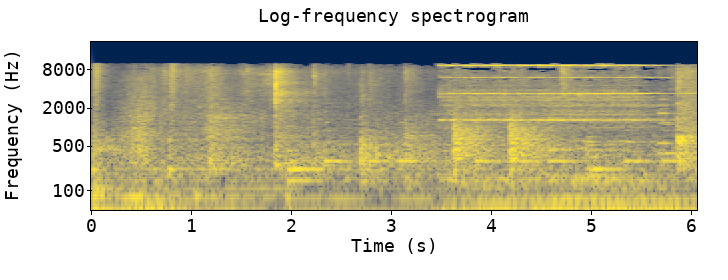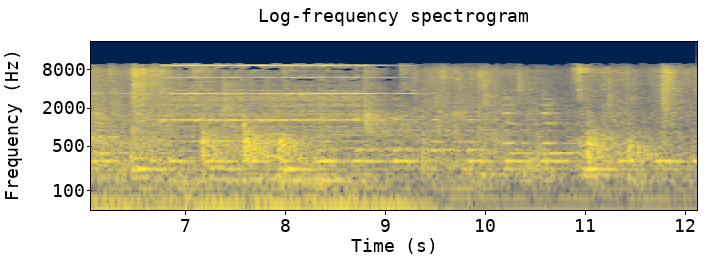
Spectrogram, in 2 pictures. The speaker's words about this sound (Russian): а у меня телефон в квартире звонит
